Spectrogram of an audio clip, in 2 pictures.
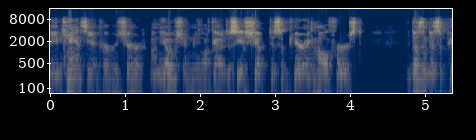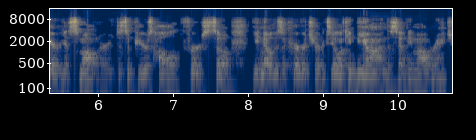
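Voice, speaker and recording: Talking at a very fast pace, a man with an American accent has a fairly low, somewhat breathy voice with ordinary pitch variation. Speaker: scientist and technologist. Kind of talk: podcast interview. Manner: hesitant, many fillers.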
